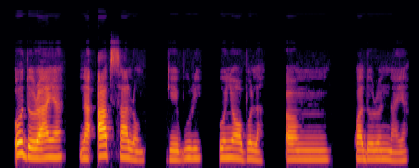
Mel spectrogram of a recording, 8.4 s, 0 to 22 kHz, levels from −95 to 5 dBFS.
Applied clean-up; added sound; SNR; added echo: none; none; none; none.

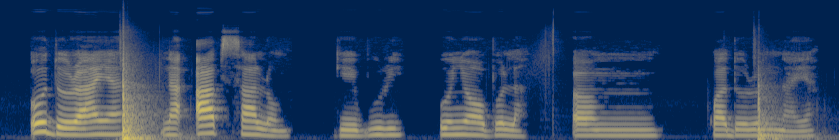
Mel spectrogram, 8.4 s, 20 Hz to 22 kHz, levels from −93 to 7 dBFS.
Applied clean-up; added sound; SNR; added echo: none; Slam; 5 dB; none.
